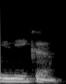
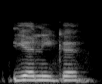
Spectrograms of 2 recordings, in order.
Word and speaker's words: Yanika: Good morning, Yikica. Am I saying your name? Say your name for me so I can make sure I'm saying it correctly. Yanika. Yanika. Thank you for that.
